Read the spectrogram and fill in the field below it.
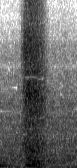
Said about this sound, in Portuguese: Hoje tá sinfonia de nariz congestionado, tosse.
